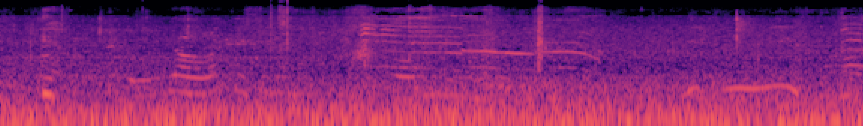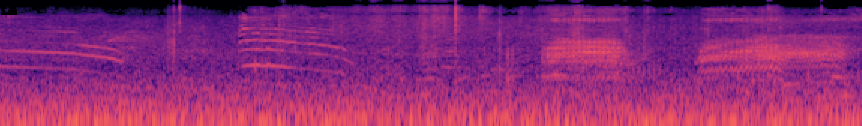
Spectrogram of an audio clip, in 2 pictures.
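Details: Several stray street cats jostling over one another to be petted; a run of short curved meows, some high and thin, some lower, scattered across the stretch amid a man's talk, rustling and brief bursts of handling noise.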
